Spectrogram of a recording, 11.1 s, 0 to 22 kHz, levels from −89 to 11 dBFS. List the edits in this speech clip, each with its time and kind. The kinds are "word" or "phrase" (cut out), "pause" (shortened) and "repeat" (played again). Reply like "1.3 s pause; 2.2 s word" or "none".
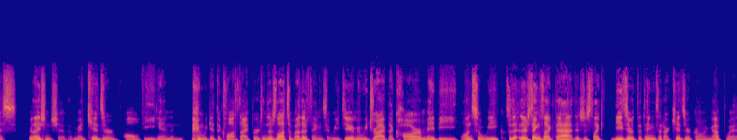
none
